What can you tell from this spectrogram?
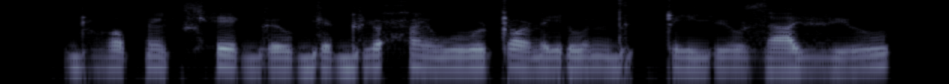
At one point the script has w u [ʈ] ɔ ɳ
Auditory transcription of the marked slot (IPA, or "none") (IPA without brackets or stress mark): ʈ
